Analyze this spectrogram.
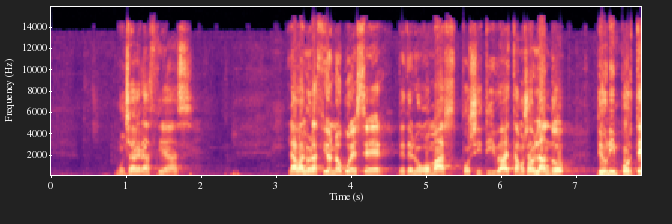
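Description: A woman speaks into a microphone through loudspeakers.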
